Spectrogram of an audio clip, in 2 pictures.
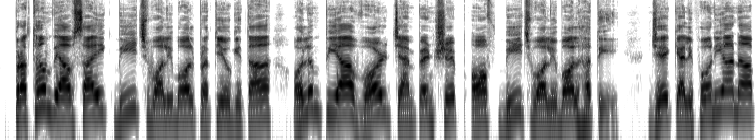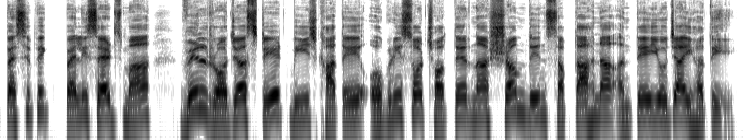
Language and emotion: Gujarati, neutral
